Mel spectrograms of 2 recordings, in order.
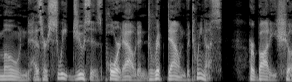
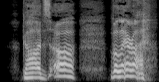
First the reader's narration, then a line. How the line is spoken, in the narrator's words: I groaned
